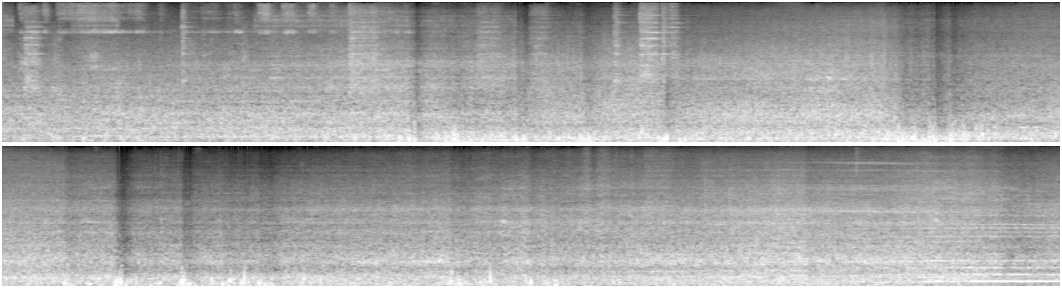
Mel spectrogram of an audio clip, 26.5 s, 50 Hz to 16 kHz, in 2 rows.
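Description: Class 442 electric multiple unit running through the station on curved track: a continuous rumble of wheels on rail, with sharp clicks over the points and a thin high flange squeal in the first few seconds. A steady low hum comes in near the end as the coaches pass close by.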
